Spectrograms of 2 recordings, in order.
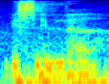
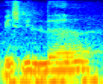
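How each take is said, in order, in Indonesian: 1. Diucapkan pelan, hampir tak terdengar. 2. Diucapkan keras, terdengar dari jauh. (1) "bagi sebelah dengar sunat" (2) "bagi orang sana dengar makruh"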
